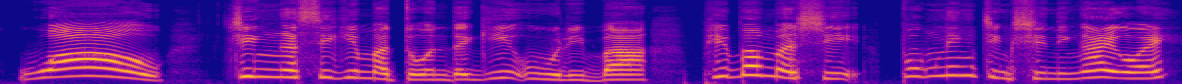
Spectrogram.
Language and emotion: Manipuri, surprised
